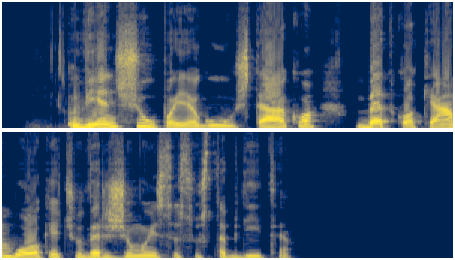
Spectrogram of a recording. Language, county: Lithuanian, Kaunas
